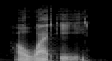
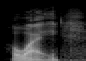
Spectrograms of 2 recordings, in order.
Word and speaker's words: Hawaii: I've heard many people from the islands of Hawaii, they pronounce it Hawaii. Like there's emphasis on that last I, Hawaii. But again, most of us just say Hawaii.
